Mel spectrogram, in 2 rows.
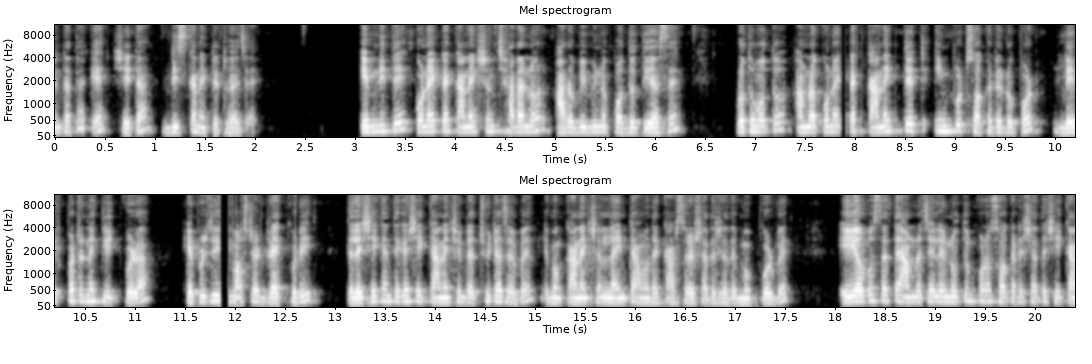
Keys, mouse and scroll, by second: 1.2 click, 3.1 Escape, 3.5-4.4 scroll down 3, 4.4 middle click, 5.0 scroll up 1, 5.2 middle click, 5.9-6.7 middle drag, 10.3 click, 18.9-20.4 drag.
